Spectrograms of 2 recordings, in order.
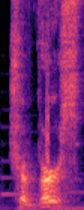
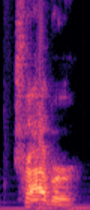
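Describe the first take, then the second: First: Traverse is said like the car model name. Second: Traverse is said unlike the car model name. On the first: The speaker calls it wrong. "I believe I pronounced it Traverse City Whiskey Company" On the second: The speaker calls it right. "I believe I got the uh, pronunciation correct this time"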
